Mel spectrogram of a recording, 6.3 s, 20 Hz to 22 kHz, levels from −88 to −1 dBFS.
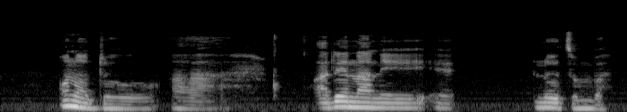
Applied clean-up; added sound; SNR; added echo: none; none; none; none.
